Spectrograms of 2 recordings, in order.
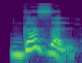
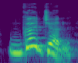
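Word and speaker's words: ग़ज़ल: उदाहरण के तौर पर देखिए, गुजारिश, गजल। हमारी वर्णमाला में ज है, ज का उच्चारण हम कर सकते हैं, जैसे गुजारिश, गजल, लेकिन यहाँ पर ये सही उच्चारण नहीं हो पा रहा है।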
